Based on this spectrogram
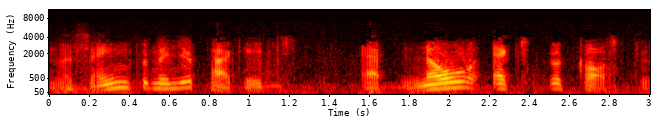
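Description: A man talks at a fairly quick pace, his pitch swinging very widely. Light background noise sits under a dry sound with no echo. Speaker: radio commercial announcer. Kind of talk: radio commercial read. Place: studio. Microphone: old recording.

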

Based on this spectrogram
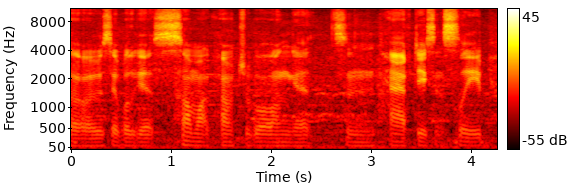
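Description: With clear music in the background, a man speaks at a moderate pace in a dry sound with no echo. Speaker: truck driver vlogger. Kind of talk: casual vlog chat. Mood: calm, reflective, grateful. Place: station. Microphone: phone near.

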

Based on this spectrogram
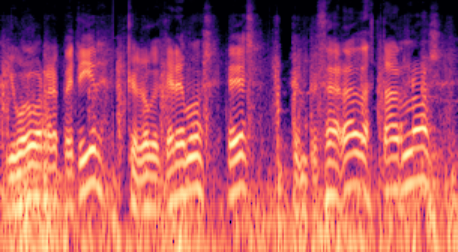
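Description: A man's voice at a fairly quick pace with ordinary pitch variation, dry sound with no echo, and noticeable background noise. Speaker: running coach vlogger. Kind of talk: casual vlog chat explaining training. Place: open country. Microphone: phone near.

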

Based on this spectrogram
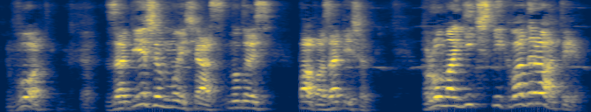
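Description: The speaker talks at a moderate pace with ordinary pitch variation, and audible room echo can be heard. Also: man. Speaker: mathematician, channel host. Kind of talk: casual talk to camera. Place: home room. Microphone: phone near.

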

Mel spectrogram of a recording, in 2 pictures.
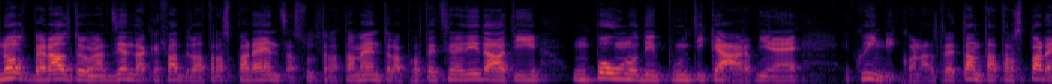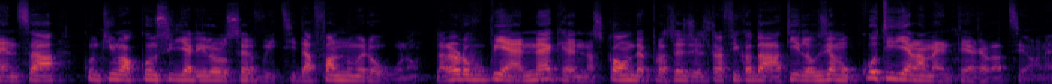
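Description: A man's fairly high, bright and sharp voice at a very fast pace, with big swings in loudness, ordinary pitch variation, and a quiet background. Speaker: interviewer, video host. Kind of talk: interview. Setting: stage with audience. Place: studio.

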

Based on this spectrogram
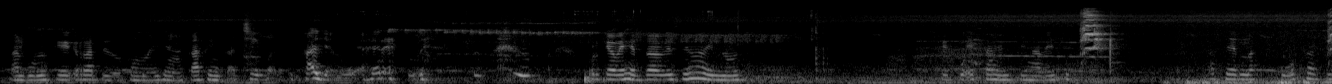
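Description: Over noticeable background noise, a woman speaks at a fairly slow pace, with long pauses coming often. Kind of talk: casual cooking vlog chat. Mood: relaxed, laughing. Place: garden. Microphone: camera far.

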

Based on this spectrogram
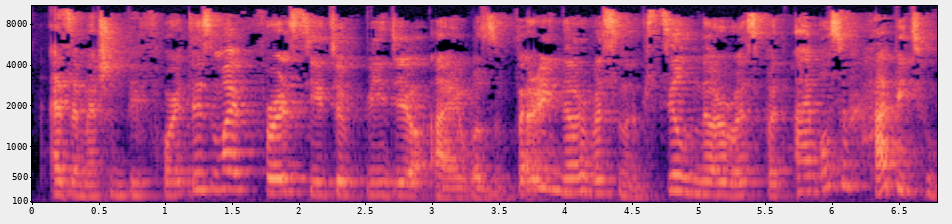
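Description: A woman talks at a moderate pace with ordinary pitch variation, and audible room echo surrounds her voice. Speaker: beauty vlogger. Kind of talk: casual vlog chat. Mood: nervous but cheerful. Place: bathroom. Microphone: phone near.

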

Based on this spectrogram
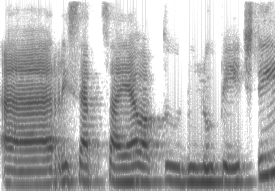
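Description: A woman speaks against a quiet background. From Australia. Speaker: assistant professor, researcher; guest. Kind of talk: academic presentation. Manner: halting, many fillers. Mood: friendly, smiling. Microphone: video call.

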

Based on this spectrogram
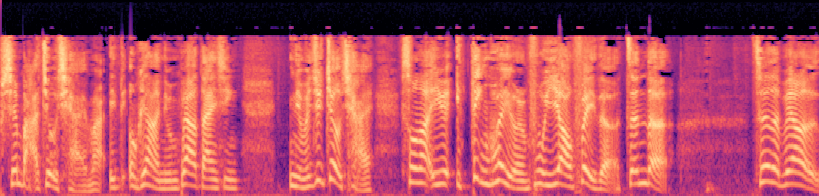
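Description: Talking at a very fast pace with a Taiwanese accent, a woman uses a fairly high pitch with very wide swings. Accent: Taiwanese Mandarin. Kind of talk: casual chat. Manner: loud.

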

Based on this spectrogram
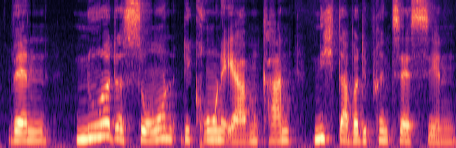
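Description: Against a quiet background, a woman speaks at a fairly slow pace with a medium pitch and ordinary pitch variation. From Austria. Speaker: YouTuber; political commentary vlogger. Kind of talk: scripted commentary. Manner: formal. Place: home room.

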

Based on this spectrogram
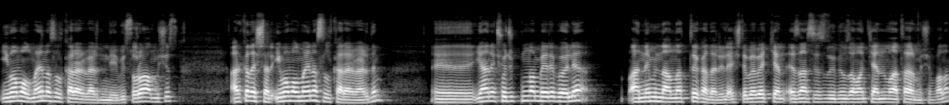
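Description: A very fast pace with ordinary pitch variation. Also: man, fairly high pitch for a man. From Istanbul, Turkey. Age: 20s. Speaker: imam and religious content creator. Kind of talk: casual Q&A vlog.

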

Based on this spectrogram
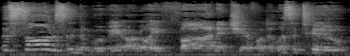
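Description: Over light background noise, a man talks with audible room echo. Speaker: animated film reviewer. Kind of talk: review commentary. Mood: cheerful, upbeat. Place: home room.

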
